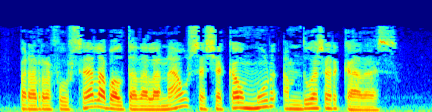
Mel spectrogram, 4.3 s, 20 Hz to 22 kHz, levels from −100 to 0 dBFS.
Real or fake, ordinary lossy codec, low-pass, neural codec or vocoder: real; MP3, 32 kbps; 10.8 kHz; none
